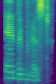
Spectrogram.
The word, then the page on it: epiblast: Indian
